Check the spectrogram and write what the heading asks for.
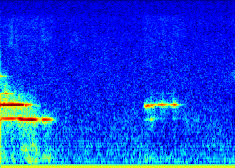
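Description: A street cat meowing faintly twice, asking for food: a half-second meow, then a shorter, fainter one about a second and a half later.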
